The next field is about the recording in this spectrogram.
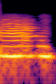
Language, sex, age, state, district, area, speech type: Sindhi, female, 18-30, Gujarat, Junagadh, rural, conversation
